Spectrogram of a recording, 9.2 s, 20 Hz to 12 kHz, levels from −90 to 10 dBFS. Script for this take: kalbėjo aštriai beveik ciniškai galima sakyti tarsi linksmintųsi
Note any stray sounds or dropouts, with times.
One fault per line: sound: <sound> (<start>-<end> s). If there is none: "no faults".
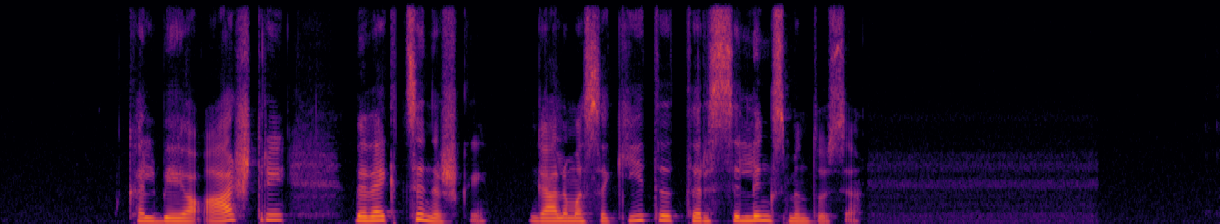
no faults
